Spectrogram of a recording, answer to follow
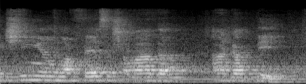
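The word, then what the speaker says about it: ἀγάπη: tinham uma festa chamada HP. Não é ágape, já falei para você, não é uma palavra proparoxítona, é HP. ou agape, é uma palavra grega, você não muda a pronúncia dela.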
